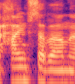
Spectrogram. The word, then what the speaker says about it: Haim Saban: Haim Saban, I'm saying it right? Yeah, Haim Saban and Shuki Levy.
